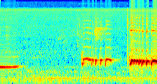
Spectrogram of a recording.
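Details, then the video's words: Local zebra dove singing to provoke a rival's answer; a short held low coo, then two quick stuttering high phrases in quick succession, over a low hum. "Suara perkutut lokal gacor bikin nyaut lawan"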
